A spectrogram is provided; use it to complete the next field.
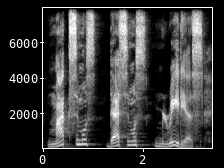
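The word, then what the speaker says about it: Maximus Decimus Meridius: Você percebe que em inglês ele pronuncia máximus décimos meridias.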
